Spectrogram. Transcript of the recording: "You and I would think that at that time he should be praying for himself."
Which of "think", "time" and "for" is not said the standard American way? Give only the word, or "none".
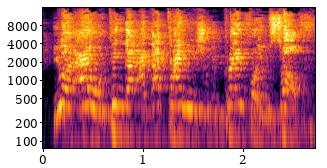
none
